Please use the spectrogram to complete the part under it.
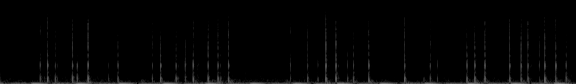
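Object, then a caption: Paperback book page edges (paper). Long fingernails scratch and tap the yellowed page edges of a closed blue paperback book held sideways. Quick, sharp, bright clicks and scratches come in clusters at a steady rhythm over a soft low rumble.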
